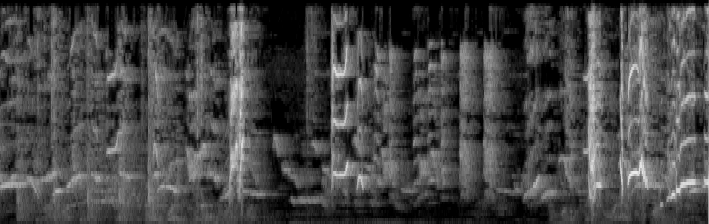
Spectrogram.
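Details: Oriental magpie-robin in Banten, Android-recorded 'tembakan kasar' singing meant to stir lazy kacer: dense chattering and whistles, a pause with faint notes, then a burst of loud cracks and bright rising whistles.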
